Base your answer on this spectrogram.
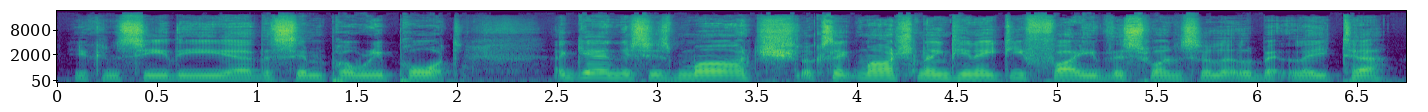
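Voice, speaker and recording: Middle-aged or older man, slightly higher voice, casual presenter, unscripted, halting delivery. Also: steady tone. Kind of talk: casual illustrated hobby talk.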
